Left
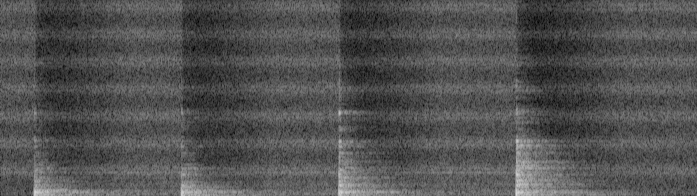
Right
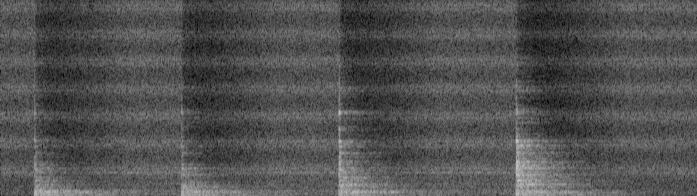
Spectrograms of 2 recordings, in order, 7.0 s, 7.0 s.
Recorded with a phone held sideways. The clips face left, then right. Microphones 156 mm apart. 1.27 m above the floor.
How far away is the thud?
About 3.5 m.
